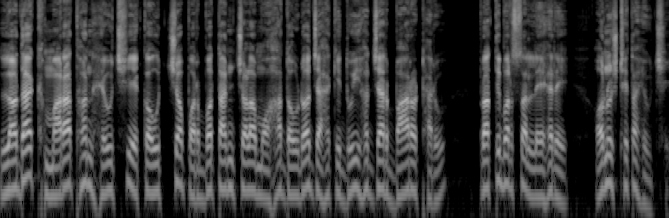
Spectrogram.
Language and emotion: Odia, neutral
